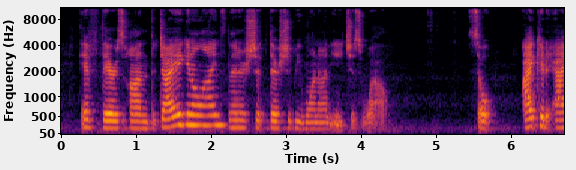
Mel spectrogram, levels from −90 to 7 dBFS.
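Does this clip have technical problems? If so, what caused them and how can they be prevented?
No, this clip has no technical problems, so there is nothing to prevent.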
